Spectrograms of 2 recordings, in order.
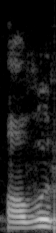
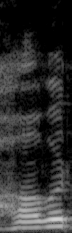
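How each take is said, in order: First: The word starts with a vowel, h silent. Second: The word starts with an audible h sound. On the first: The speaker calls it right. "ये आवर होगा, क्योंकि ओ sound आएगी" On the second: The speaker calls it wrong. "तो हावर नहीं होगा"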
